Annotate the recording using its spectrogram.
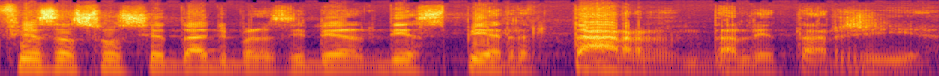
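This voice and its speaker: A man is speaking. His pace is fairly slow. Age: 80s+. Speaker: journalist and former political prisoner. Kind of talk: lecture. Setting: seminar talk with audience. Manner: conversational with hesitations and repetitions.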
